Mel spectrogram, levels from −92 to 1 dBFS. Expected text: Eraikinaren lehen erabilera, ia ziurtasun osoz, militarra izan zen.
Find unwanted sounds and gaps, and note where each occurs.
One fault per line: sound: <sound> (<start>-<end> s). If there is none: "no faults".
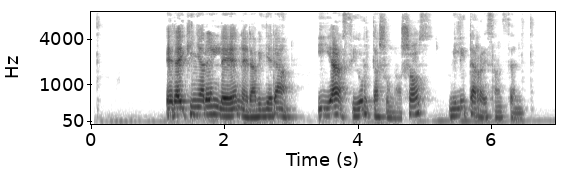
no faults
